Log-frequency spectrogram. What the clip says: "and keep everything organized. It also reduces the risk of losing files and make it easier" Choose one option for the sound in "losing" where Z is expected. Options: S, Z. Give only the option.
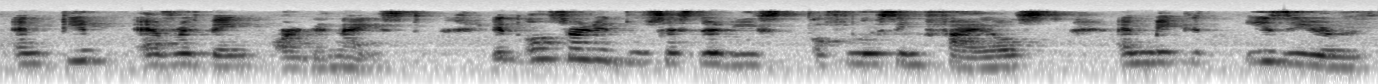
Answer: S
